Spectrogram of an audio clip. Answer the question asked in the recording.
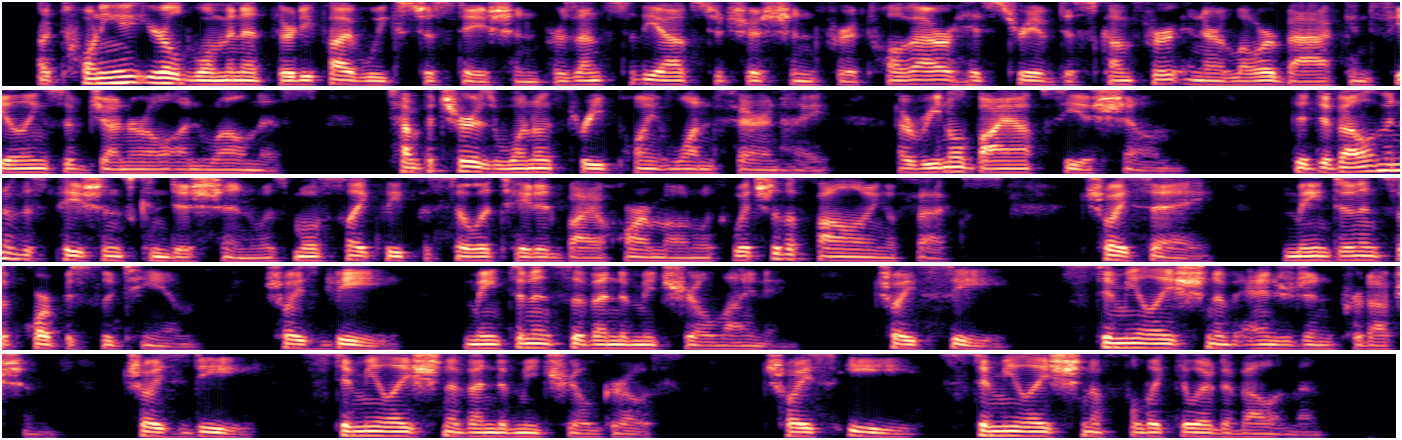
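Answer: B: maintenance of endometrial lining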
